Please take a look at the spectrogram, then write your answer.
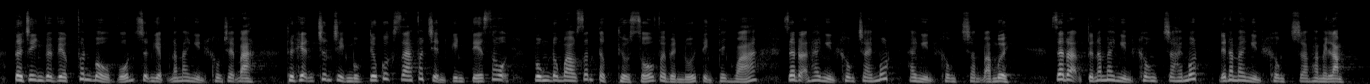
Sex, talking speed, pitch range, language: male, 215 wpm, 150-205 Hz, Vietnamese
